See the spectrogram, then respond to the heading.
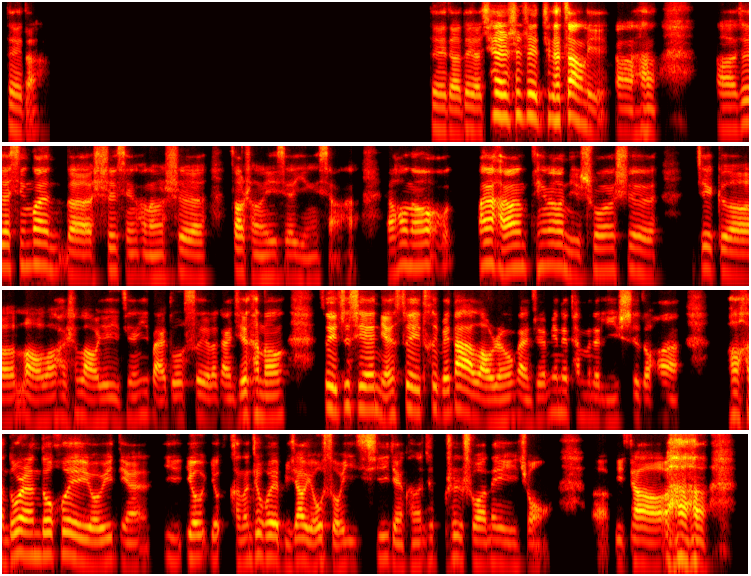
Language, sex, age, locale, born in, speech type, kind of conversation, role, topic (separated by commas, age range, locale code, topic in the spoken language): Chinese, male, 20-24, zh-CN, China, conversation, unstructured, none, 你觉得人们应该如何面对亲人的离世？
